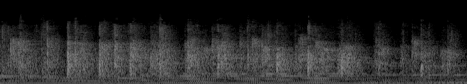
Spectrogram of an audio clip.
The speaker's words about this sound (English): Clap your hands for God.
